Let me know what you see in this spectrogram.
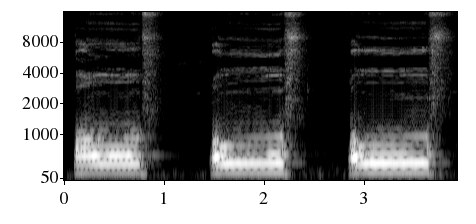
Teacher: কোফ উচ্চারণ করার সময় জিহ্বার ঘোড়া, জিহ্বার গোড়া তার বরাবর উপরে তালুর সঙ্গে লাগাইয়া, জিহ্বার গোড়া গিয়ে উপরে তালুর সঙ্গে লাগবে।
